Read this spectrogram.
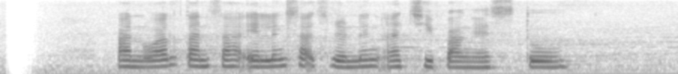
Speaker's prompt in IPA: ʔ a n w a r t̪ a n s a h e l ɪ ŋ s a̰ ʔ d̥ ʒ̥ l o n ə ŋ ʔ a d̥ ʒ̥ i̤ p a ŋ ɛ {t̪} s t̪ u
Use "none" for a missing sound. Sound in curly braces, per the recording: none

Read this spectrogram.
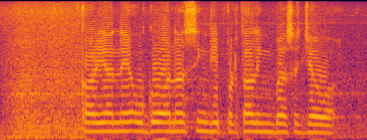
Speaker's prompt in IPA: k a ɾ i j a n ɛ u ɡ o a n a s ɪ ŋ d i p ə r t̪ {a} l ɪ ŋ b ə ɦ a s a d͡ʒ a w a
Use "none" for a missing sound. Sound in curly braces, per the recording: a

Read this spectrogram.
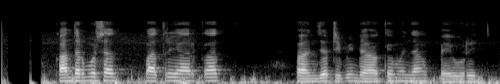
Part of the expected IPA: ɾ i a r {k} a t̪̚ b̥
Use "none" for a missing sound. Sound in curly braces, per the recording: k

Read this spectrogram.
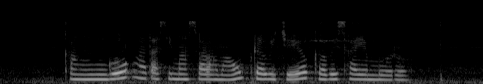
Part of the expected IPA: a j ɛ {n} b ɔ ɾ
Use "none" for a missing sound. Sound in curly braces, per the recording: m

